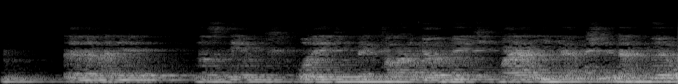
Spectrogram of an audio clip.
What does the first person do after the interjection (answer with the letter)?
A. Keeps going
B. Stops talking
A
